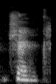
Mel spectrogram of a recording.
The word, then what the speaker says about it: Cenk: Cenk, yeah.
